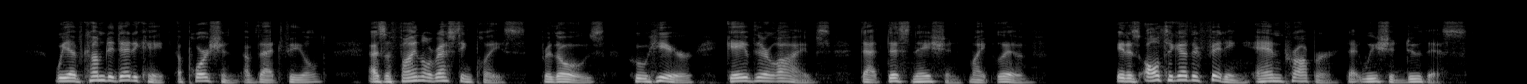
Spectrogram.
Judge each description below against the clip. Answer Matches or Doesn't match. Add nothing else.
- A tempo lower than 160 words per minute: Matches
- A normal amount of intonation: Doesn't match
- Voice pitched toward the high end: Doesn't match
